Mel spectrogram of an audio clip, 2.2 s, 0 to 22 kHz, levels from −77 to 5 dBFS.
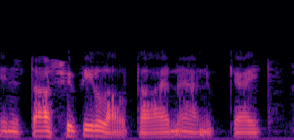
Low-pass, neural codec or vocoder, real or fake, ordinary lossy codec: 19.8 kHz; none; real; AAC, 16 kbps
